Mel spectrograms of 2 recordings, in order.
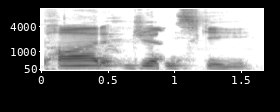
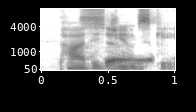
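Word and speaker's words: Podziemski: the pronunciation that I wrote down because I knew I would run into this is Podjemski. Podjemski.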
